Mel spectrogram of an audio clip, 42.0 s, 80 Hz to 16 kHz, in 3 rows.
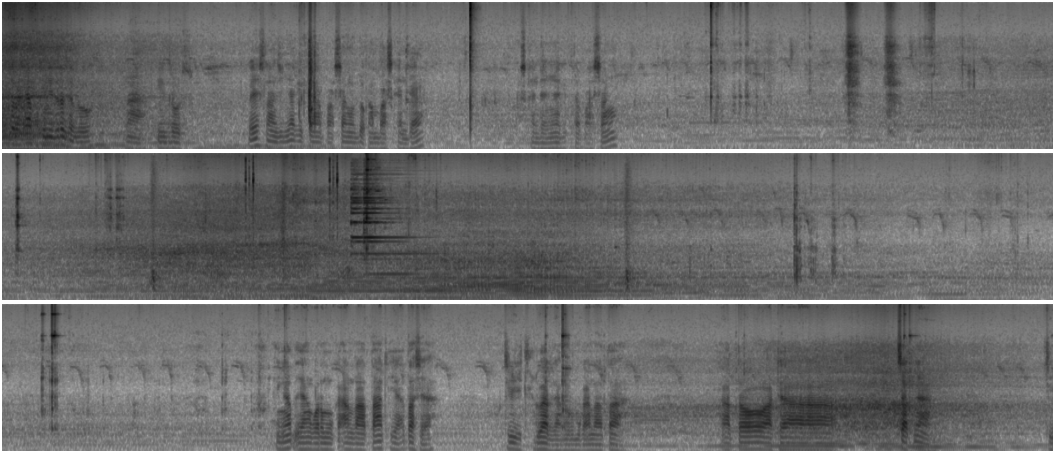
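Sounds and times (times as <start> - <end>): road vehicle passing: 0.0 - 31.7, 35.6 - 42.0
metallic clinks of parts handled: 18.2 - 19.9, 28.5 - 29.6, 35.3 - 36.2.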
